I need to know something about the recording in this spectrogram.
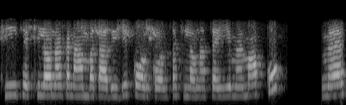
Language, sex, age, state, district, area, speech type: Hindi, female, 18-30, Uttar Pradesh, Mau, rural, conversation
